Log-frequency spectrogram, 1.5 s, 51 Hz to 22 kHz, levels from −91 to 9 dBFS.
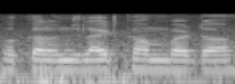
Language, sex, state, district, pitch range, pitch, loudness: Tulu, male, Karnataka, Dakshina Kannada, 145-150 Hz, 145 Hz, -14 LUFS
